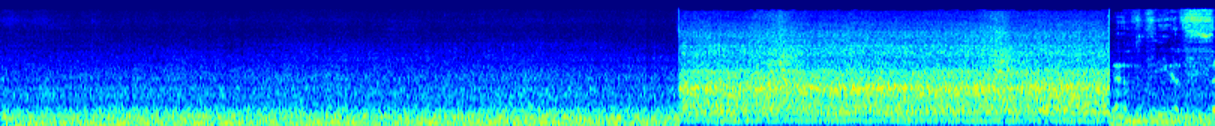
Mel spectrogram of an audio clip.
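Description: Steady low road and engine rumble heard from inside a moving car. Just past the middle, for about three seconds, the low rumble drops out abruptly and a hissier, higher noise replaces it, then the rumble cuts back in.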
